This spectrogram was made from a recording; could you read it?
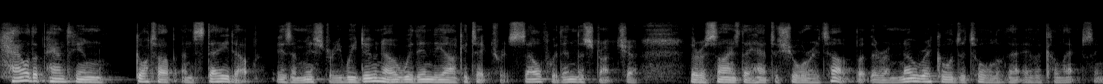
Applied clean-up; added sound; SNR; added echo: none; none; none; none.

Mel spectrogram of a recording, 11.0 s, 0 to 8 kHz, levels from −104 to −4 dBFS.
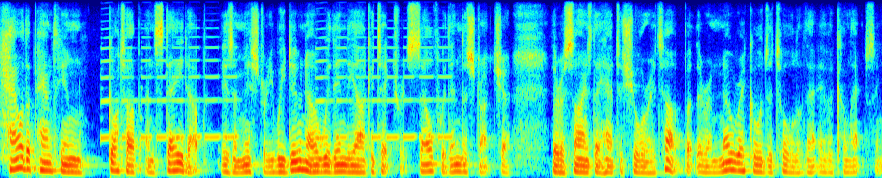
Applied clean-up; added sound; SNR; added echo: none; Wind instrument, woodwind instrument; 14 dB; none.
